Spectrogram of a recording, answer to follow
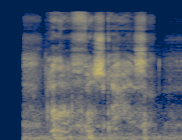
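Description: A brief dead silence at an edit cut, then indistinct, low, breathy speech.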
